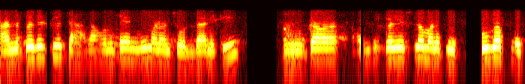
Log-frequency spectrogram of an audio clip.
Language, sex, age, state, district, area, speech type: Telugu, male, 60+, Andhra Pradesh, N T Rama Rao, urban, conversation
